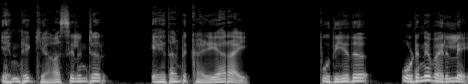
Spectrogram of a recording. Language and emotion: Malayalam, fearful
